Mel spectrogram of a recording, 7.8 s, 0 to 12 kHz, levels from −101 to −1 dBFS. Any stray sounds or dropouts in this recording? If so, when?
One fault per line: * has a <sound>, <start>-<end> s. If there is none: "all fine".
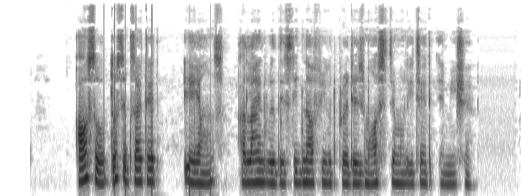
all fine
